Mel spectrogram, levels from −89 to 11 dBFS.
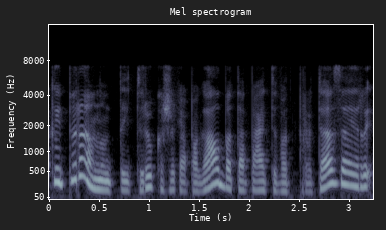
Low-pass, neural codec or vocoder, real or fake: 7.2 kHz; codec, 16 kHz, 6 kbps, DAC; fake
